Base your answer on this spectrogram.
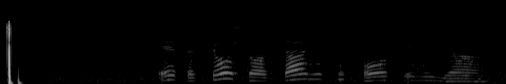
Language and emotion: Russian, neutral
